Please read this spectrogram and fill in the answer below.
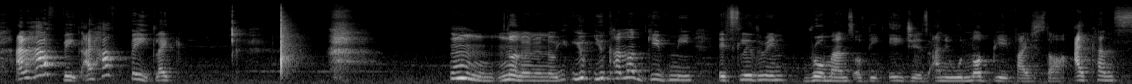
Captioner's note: sigh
